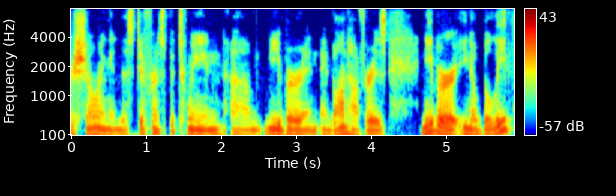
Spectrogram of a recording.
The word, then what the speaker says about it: Niebuhr: but it's Reinhold Niebuhr, I think. Is that how you say it? Okay. – Niebuhr. – Yeah, Niebuhr.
